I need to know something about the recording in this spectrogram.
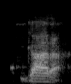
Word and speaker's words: got to: And remember, we usually pronounce it. Gotta.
